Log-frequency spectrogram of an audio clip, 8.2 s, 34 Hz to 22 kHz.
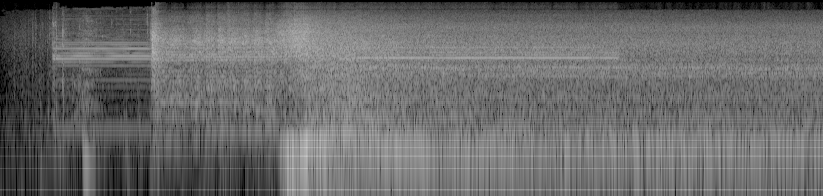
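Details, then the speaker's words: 1994 Mercedes E500 V8 cold start at about 30 degrees in Chicago after reassembly: brief crank, then catches into a steady, even fast idle with no misfire. "Fire it up. It's like 30 degrees in Chicago, so there she goes. Sounds good. Everything works."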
